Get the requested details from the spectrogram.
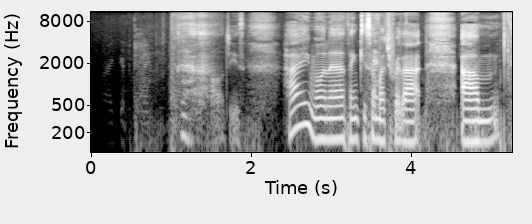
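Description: A woman speaks calmly into a microphone, heard through loudspeakers.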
